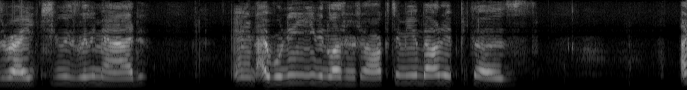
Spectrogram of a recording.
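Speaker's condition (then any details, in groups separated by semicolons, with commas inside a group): Cerebral palsy, dystonic hemiplegia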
